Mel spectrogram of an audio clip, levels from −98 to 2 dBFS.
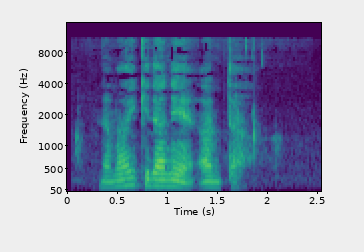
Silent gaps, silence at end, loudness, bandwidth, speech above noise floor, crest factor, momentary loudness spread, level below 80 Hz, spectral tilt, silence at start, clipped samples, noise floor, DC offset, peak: none; 0.65 s; -26 LUFS; 12 kHz; 33 dB; 22 dB; 16 LU; -72 dBFS; -3 dB/octave; 0.1 s; under 0.1%; -59 dBFS; under 0.1%; -6 dBFS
